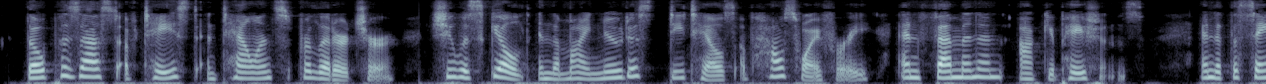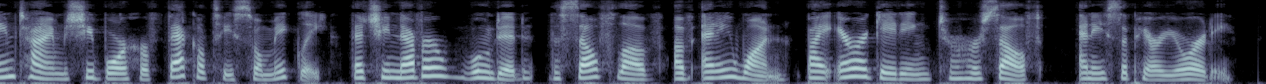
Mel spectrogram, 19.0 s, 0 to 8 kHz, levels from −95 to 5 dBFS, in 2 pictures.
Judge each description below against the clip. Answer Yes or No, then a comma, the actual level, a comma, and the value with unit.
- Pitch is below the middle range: No, high, 225 Hz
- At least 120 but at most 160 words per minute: Yes, average, 150 wpm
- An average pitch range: Yes, average, 4.3 semitones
